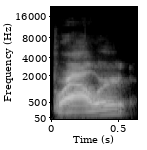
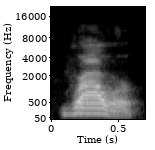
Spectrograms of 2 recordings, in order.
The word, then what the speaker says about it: Broward: Broward. Broward.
